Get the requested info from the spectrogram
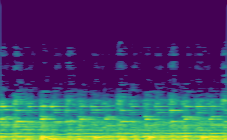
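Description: Balinese gamelan gong ensemble playing: many bronze metallophones and gongs ringing together in a dense texture, with a regular beat of accents about every half second.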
